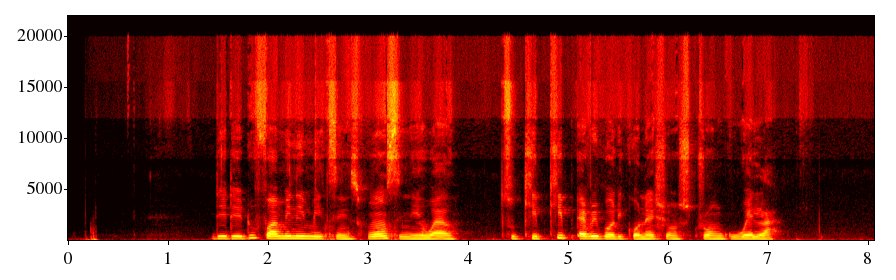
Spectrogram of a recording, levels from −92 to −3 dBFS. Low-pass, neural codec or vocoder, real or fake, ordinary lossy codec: none; none; real; none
